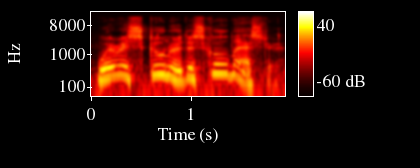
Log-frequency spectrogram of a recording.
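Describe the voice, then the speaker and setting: A man's voice: high-pitched, expressive, moderate pace, no echo, pitched above the performer's own voice. A man playing a bewildered, good-natured old villager in a storybook, earnest and questioning. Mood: puzzled.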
